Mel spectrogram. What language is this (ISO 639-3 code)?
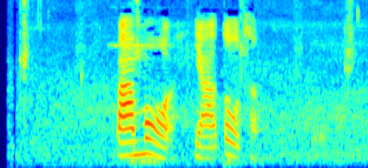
zho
